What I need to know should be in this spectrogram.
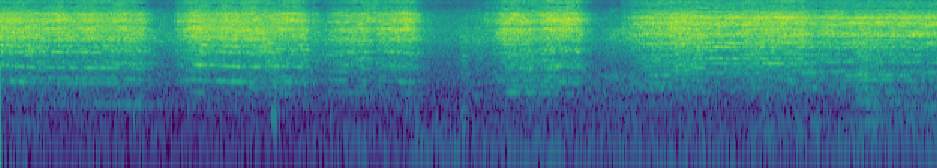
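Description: A metal lathe cutter scrapes and screeches loudly against steel, in bursts.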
